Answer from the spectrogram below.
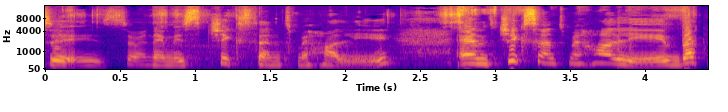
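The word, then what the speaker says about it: Csikszentmihalyi: designing games his name is very difficult to pronounce his surname is chick sent me holly and chick sent me back in the 1990s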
